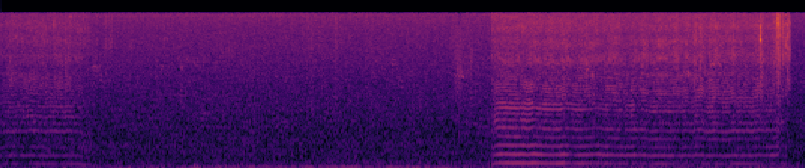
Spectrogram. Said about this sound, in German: Summ, summ, summ, Bienchen summt herum.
